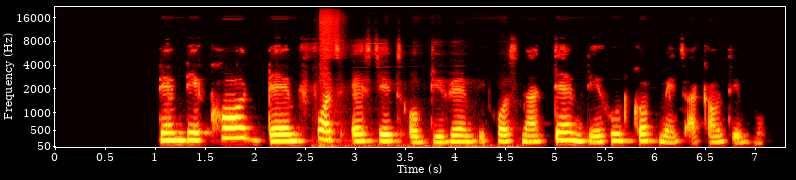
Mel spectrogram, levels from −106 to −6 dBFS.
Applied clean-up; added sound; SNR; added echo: neural mask model DeepFilterNet 3.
